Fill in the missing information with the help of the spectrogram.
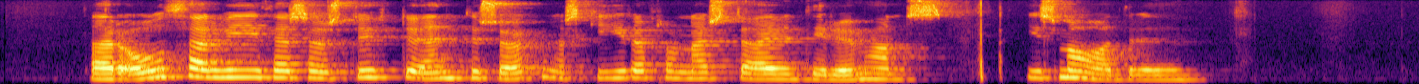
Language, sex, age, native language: Icelandic, female, 60-69, Icelandic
